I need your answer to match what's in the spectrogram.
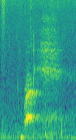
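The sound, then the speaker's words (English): A single short dog bark rings out, moderately loud, followed by quiet background hum with no talking. “Oh my gosh, the dog is so obnoxious.”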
